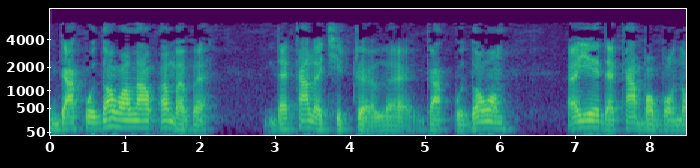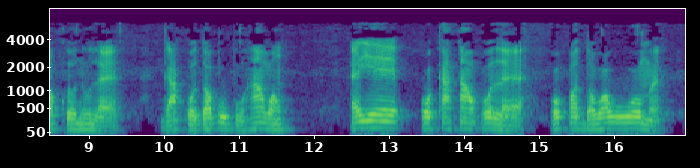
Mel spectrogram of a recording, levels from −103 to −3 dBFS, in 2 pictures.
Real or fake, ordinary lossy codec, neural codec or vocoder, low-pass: real; MP3, 24 kbps; none; 7.2 kHz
